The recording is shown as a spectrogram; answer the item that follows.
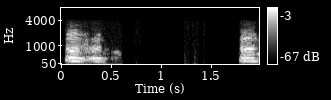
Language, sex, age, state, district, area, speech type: Malayalam, female, 30-45, Kerala, Kasaragod, rural, conversation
